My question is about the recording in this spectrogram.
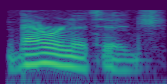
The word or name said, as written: baronetage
